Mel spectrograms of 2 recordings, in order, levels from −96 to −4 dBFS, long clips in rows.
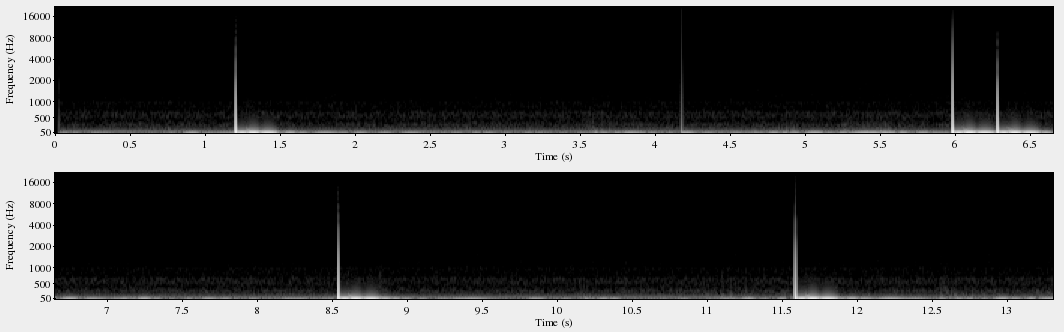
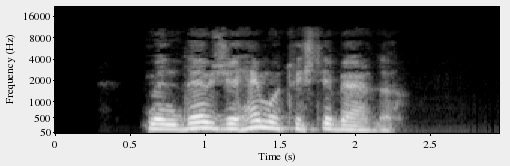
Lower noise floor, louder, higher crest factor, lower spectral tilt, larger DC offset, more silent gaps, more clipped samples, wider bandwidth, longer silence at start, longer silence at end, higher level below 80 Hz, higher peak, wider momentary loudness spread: second, -59 dBFS vs -70 dBFS; second, -31 LUFS vs -16 LUFS; first, 24 dB vs 14 dB; first, -9.5 dB/octave vs -8 dB/octave; neither; neither; neither; second, 3.4 kHz vs 10 kHz; first, 0.9 s vs 0.65 s; second, 0 s vs 0.7 s; first, -36 dBFS vs -54 dBFS; about the same, -2 dBFS vs -2 dBFS; first, 22 LU vs 12 LU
